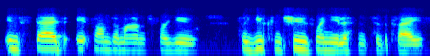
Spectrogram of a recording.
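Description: A woman's voice: lowish voice, steady tone, normal speed, no echo. Woman on a tinny phone line. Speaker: interview guest, theatre artistic director. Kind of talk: conversational interview.

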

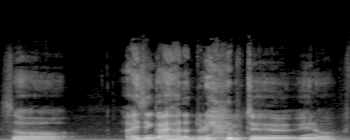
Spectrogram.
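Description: A middle-aged man from Japan with a Japanese accent, answering interview questions about his art in a halting way, with many fillers and restarts. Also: fairly high pitch, a little mellow. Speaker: visual artist, interview guest. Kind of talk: conversational interview.

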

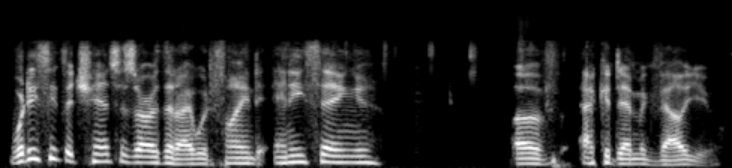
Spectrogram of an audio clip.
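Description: A man with a mid-pitched voice plays a tabletop game, thinking aloud in a casual, conversational way. He makes small self-deprecating asides. The sound is close and dry, with no room on it. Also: animated, normal speed, dry recording. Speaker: podcast player improvising a solo tabletop game.

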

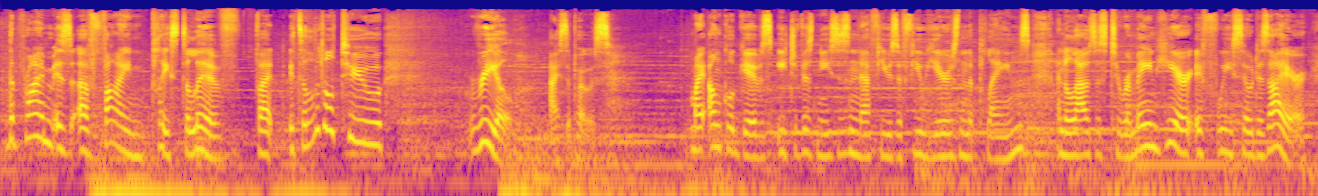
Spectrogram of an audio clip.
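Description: A woman's voice: mid-range voice, measured pace, natural voice. A woman playing an inquisitive, articulate young visitor with a wry, emphatic manner in a fantasy audio drama, with music behind. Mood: thoughtful.

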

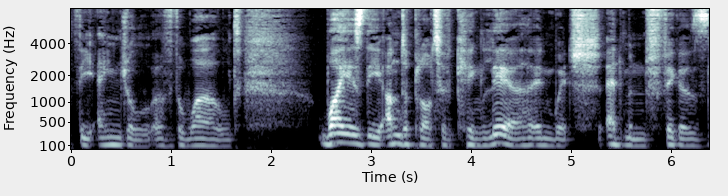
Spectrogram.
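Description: A man reading a brooding, ironic young intellectual from a novel, musing in clipped, declamatory phrases with a husky voice. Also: fairly low pitch.

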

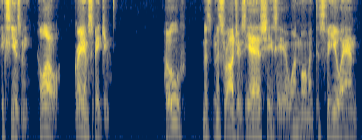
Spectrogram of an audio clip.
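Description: An actor playing a sarcastic, blustering newspaper editor in a 1940s-style radio drama, with a husky voice. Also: male voice, on the low side, animated, measured pace, sharp tone, heavily acted. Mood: businesslike. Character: exasperated, sarcastic male newspaper editor boss.

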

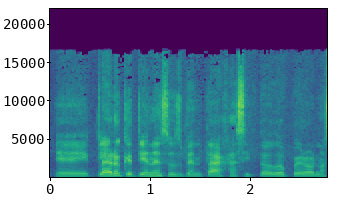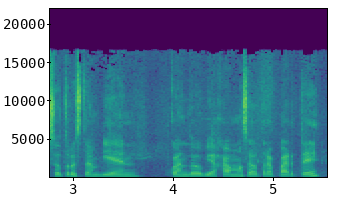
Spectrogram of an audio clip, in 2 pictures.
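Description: A woman's voice: medium pitch, fairly even intonation, normal speed, a little mellow. A woman hosting an interview, responding with engaged comments and follow-up questions. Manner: engaged, frequent affirmations. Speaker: host. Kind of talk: casual interview chat.

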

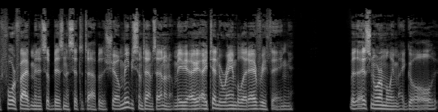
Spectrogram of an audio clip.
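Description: A man with a creaky voice hosting a bedtime podcast, speaking in a lulling, gentle, meandering way, hesitating and drifting into tangents. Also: medium pitch, no echo, studio quality. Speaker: host of a bedtime story podcast. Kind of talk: rambling, soothing bedtime monologue.

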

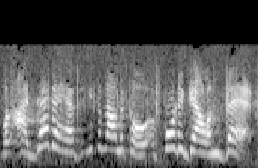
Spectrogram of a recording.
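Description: An actress in a 1950s radio comedy playing an excitable, smitten, wisecracking woman friend, exclamatory and swooning. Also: high-pitched, normal speed. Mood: smitten, comic. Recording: very noisy, muffled old radio recording.

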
